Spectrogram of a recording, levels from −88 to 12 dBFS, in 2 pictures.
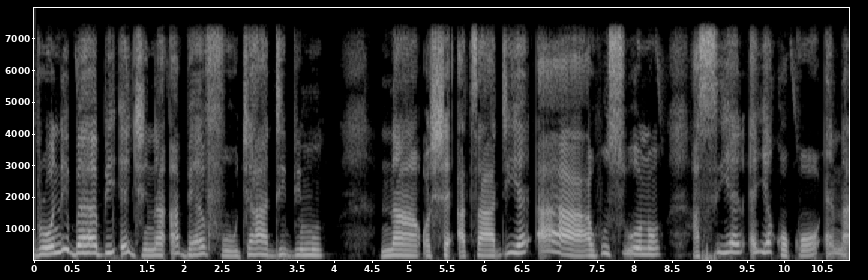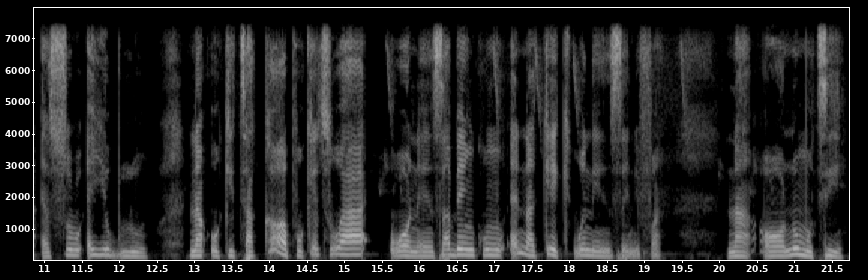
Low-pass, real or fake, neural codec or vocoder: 7.2 kHz; fake; vocoder, 44.1 kHz, 128 mel bands every 512 samples, BigVGAN v2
